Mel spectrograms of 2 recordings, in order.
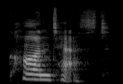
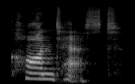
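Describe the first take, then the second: No difference in how they are said.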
